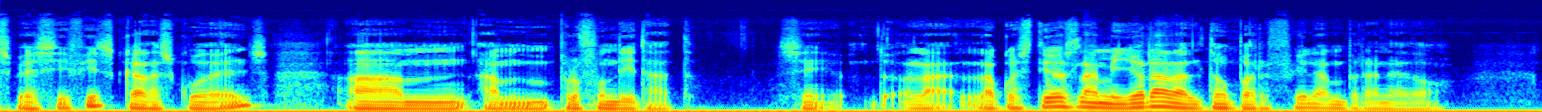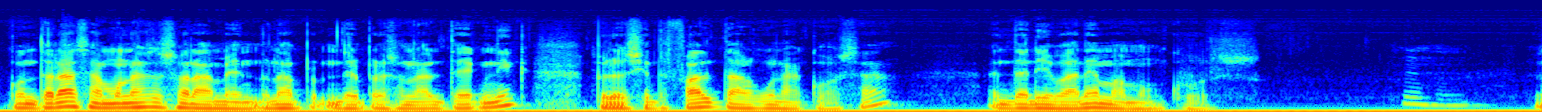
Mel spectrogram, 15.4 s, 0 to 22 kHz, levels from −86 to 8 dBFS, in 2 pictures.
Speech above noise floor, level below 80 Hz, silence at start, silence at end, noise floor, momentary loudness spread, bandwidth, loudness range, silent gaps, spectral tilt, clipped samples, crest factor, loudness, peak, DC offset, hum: 29 dB; -34 dBFS; 0 s; 0 s; -45 dBFS; 16 LU; 11.5 kHz; 4 LU; none; -8 dB/octave; under 0.1%; 14 dB; -16 LUFS; 0 dBFS; 9%; none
